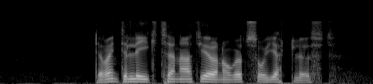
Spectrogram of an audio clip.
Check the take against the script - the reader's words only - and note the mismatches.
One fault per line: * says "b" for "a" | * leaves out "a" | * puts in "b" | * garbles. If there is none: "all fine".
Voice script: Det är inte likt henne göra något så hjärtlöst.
* says "var" for "är"
* puts in "att"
